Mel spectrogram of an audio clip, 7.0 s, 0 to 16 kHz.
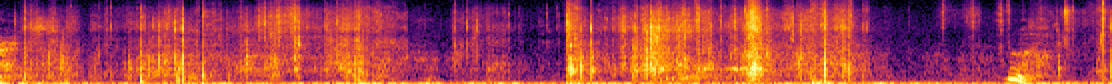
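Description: Masking tape peeled off a 1/350 scale RMS Titanic plastic model, a run of close crinkling tears and rips in quick bursts, with a brief murmured voice near the end.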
